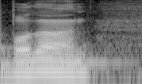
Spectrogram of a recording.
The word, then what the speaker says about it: Baudin: Se escribe en castellano, sería Baudín, se pronuncia Bodán. Eh, o yo lo pronuncio Baudin en mi francés, ¿verdad?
